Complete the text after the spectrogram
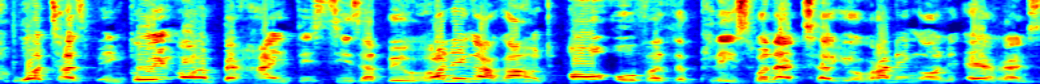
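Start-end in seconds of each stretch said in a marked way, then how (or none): none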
